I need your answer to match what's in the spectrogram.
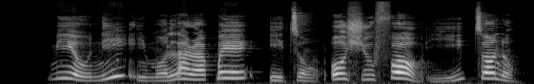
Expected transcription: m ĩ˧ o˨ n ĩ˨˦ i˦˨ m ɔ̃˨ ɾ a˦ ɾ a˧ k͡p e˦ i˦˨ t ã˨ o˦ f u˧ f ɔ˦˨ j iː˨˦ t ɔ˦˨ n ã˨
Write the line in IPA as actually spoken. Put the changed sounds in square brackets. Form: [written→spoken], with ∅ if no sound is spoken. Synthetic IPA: m ĩ˧ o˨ n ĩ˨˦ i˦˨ m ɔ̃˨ [ɾ→l] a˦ ɾ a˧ k͡p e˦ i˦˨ t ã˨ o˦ [f→ʃ] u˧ f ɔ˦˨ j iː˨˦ t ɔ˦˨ n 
